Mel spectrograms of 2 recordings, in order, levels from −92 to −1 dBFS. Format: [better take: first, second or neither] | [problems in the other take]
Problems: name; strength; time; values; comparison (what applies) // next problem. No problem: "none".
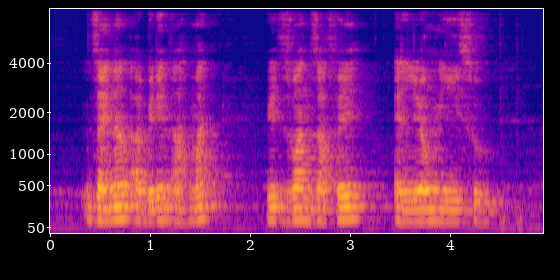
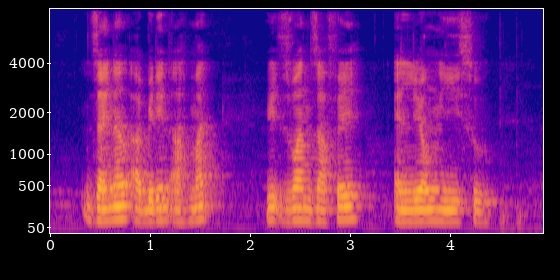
second | room echo; dies away in 0.6 s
